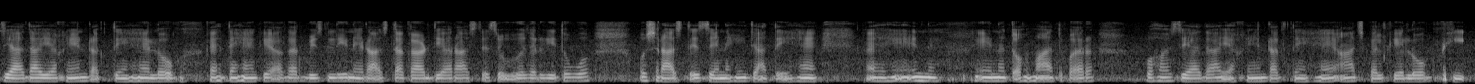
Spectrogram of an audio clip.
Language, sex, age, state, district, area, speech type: Urdu, female, 60+, Telangana, Hyderabad, urban, spontaneous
